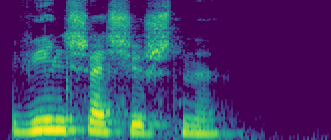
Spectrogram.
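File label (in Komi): "вильшасьыштны", Komi, female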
